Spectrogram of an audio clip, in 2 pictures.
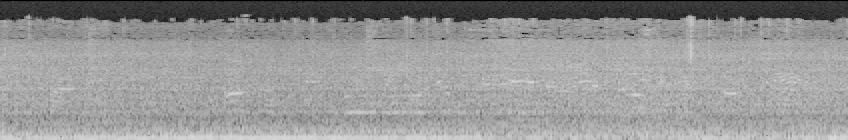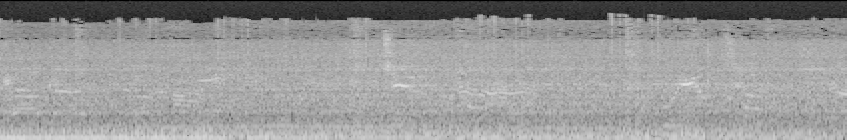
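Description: Steady low rumble of a vehicle's engine and tyres heard from inside the cabin while driving slowly.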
